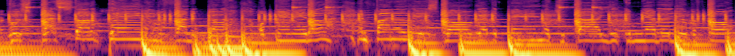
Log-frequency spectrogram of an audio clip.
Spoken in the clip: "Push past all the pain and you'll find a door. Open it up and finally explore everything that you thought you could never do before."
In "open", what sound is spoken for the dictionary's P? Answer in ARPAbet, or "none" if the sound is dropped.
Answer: B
